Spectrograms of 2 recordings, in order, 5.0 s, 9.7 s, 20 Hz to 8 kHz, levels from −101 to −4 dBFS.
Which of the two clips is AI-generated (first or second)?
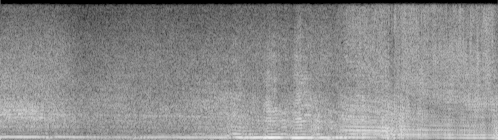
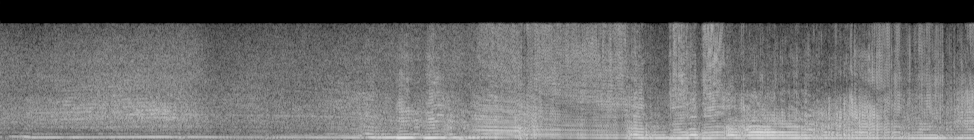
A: first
